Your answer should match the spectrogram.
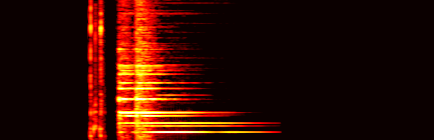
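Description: Subscribe-button animation sound effect: a quick double mouse click about a second in, then a bell-like ding that rings out and fades away over about a second and a half.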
